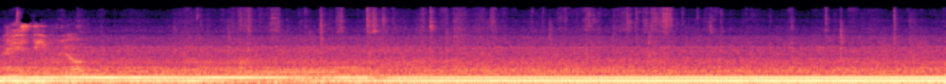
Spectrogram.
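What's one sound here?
An elevator motor hums steadily in a small enclosed space.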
